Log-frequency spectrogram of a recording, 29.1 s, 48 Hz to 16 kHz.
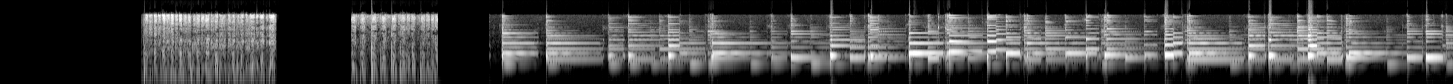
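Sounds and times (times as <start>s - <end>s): scratchy rubbing noise: 2.8s - 5.6s, 7.0s - 8.8s
ukulele plucked melody: 9.8s - 29.0s.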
